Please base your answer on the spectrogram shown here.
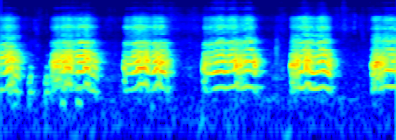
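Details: Loud chicken clucks from a farm, five harsh, nasal bursts spaced roughly half a second apart, each rising slightly and then breaking off abruptly.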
